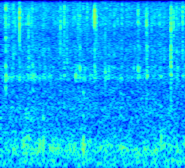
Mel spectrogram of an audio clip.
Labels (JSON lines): {"label": "ambient", "recorder": "HydroMoth"}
